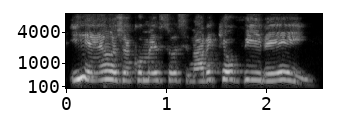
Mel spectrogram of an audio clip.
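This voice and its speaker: A Brazilian actress with a high, brisk voice tells stories in a relaxed interview. Her Brazilian Portuguese accent comes through as she animatedly acts out the lines she quotes, restarting often.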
